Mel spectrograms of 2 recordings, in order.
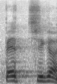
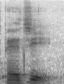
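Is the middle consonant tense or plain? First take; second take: tense; plain. First: The middle consonant is tense. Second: The middle consonant is plain. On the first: The speaker calls it wrong. "된소리 쓰지 않는다고 했던 거 기억나죠?" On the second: The speaker calls it right. "배지가 맞아요"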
